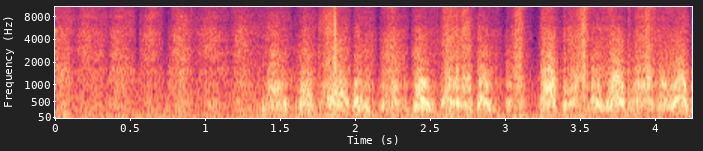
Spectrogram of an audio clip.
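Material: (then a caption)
Paper. Fingertips and short nails scratch and rub across the paper cover of a large black hardcover cookbook lying flat on a table, its pages a solid block. A soft, steady rubbing opens the clip, then gives way to about ten louder, rhythmic scratching strokes with a dry, papery mid-range rasp.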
